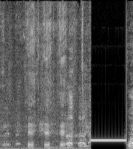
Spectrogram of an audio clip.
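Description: A censor bleep: one steady high-pitched beep about half a second long, with all other sound cut out beneath it, coming right after laughing speech.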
